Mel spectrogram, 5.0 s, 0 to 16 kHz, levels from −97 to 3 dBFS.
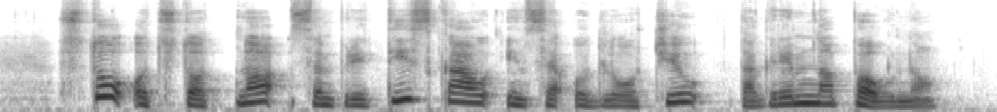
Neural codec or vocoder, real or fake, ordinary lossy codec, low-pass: none; real; Opus, 32 kbps; 14.4 kHz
